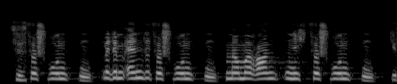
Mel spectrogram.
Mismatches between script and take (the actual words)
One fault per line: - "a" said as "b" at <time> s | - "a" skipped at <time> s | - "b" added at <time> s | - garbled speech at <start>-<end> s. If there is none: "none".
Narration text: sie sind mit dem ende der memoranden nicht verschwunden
- "sind" said as "verschwunden" at 0.3 s
- "der" said as "verschwunden" at 1.5 s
